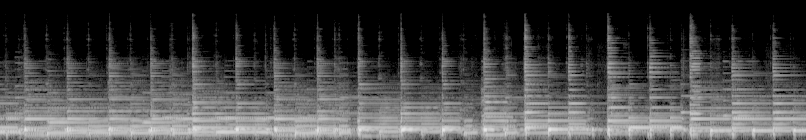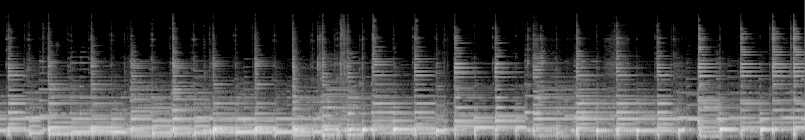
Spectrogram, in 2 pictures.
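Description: Classical guitar played with the fingers: a continuous run of plucked notes and chords in a steady rhythm.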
